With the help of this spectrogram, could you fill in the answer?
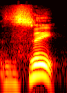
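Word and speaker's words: זה: tiene un el sujeto que se pronuncia tto que quiere decir esto en arameo se pronuncia da y en hebreo se pronuncia ze y significa esto pero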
